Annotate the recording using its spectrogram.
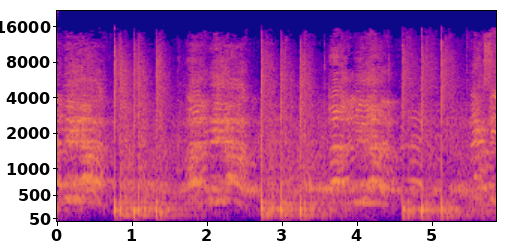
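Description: A crowd of men cheer and chatter outdoors.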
